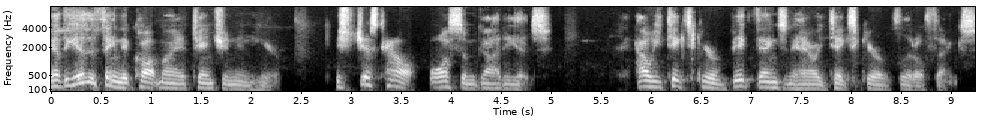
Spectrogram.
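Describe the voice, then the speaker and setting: In a dry, close sound with no echo and a quiet background, a man speaks at a moderate pace with a somewhat breathy, medium-pitched voice and lively intonation. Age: 60s. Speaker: pastor. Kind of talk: sermon. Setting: outdoors. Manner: halting.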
